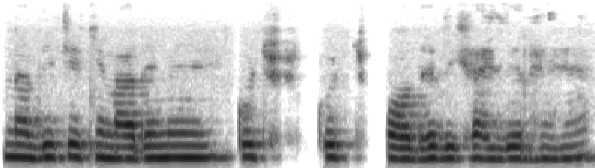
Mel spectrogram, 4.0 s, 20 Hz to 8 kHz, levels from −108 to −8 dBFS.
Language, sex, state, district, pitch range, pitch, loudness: Hindi, female, Chhattisgarh, Sarguja, 200-220 Hz, 215 Hz, -25 LUFS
